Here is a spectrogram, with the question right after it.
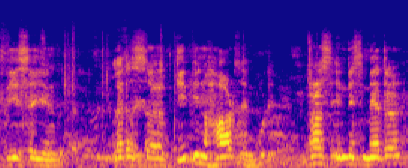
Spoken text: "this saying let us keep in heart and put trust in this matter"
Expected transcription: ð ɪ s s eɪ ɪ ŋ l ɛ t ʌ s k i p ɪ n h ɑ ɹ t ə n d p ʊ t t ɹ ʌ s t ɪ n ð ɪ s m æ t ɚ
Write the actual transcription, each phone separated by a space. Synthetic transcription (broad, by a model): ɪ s s eɪ ɪ ŋ l ɛ t ʌ s k i p ɪ n h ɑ ɹ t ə n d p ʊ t t ɹ ʌ s t ɪ n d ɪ s m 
